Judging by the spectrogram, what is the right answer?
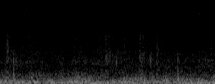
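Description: Footsteps in Dark Souls Remastered in the Lower Undead Burg, a steady run of soft thuds under a constant low ambient rumble.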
